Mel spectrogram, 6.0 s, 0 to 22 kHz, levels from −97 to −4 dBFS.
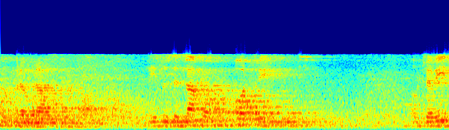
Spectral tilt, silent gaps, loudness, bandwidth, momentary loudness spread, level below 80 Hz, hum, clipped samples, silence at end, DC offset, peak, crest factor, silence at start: -4 dB/octave; none; -20 LUFS; 4.2 kHz; 14 LU; -52 dBFS; none; under 0.1%; 0 s; under 0.1%; -2 dBFS; 18 dB; 0 s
